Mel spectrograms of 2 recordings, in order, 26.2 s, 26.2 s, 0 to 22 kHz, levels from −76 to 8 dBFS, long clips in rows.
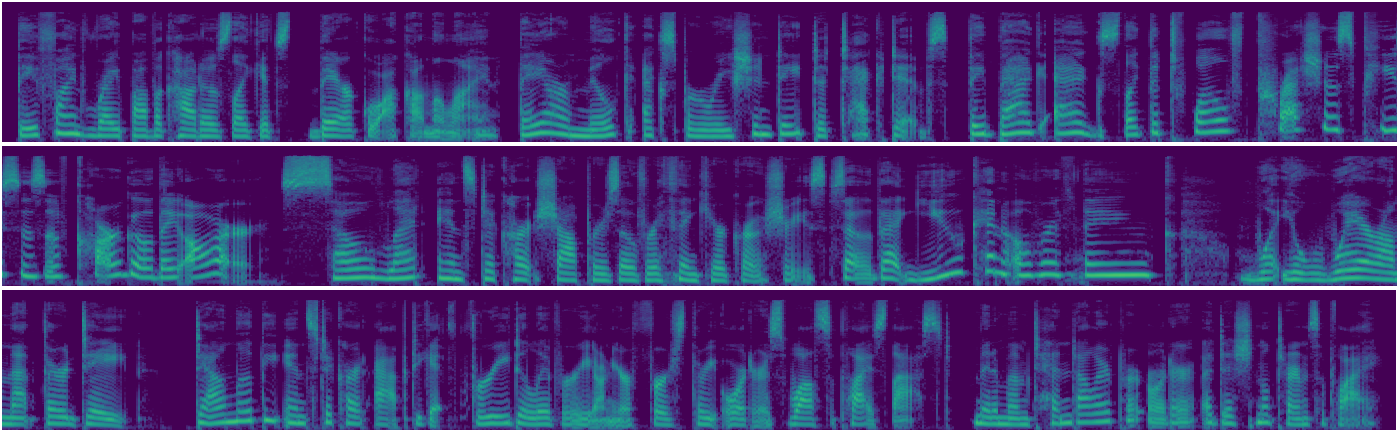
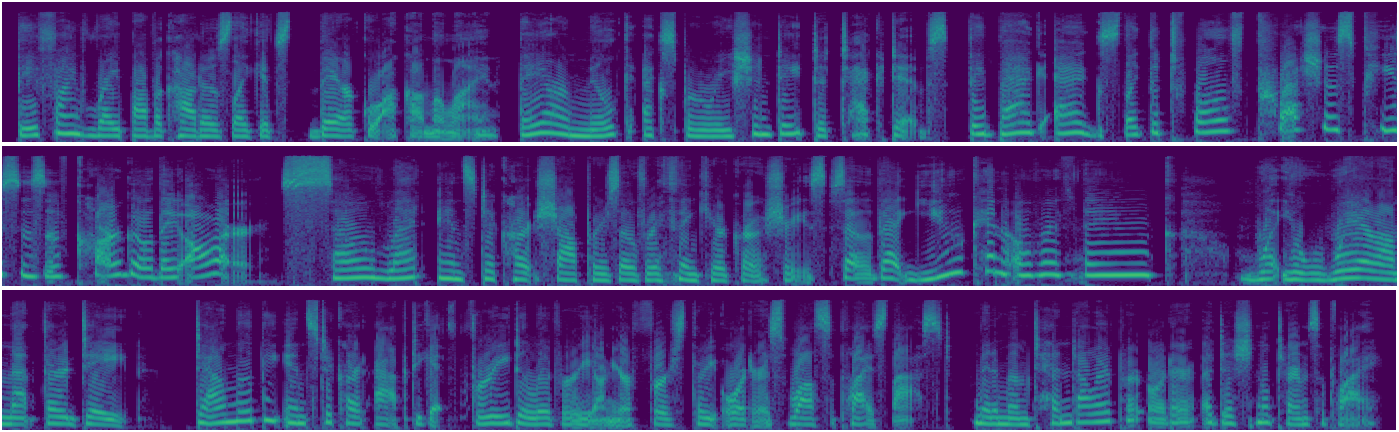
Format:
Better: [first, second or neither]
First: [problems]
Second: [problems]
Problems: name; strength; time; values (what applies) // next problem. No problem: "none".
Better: first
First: none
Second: distortion; slight; 11% of the sound clipped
